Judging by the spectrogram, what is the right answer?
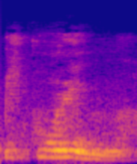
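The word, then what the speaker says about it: bikkourim: En hébreu, quand on parle des prémices, cela s'est traduit par le mot bikurim. Bikurim, ça s'écrit comme B-I-K-K-O-U-R-I-M.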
